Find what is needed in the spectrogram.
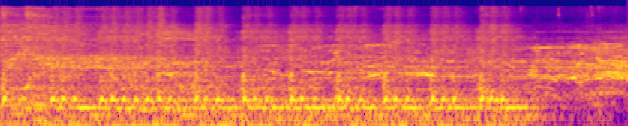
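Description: Industrial metal band playing live at full volume: heavy drums with yelled vocals over a dense wall of sound, heard from within the crowd. The sound thins a little near the end.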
